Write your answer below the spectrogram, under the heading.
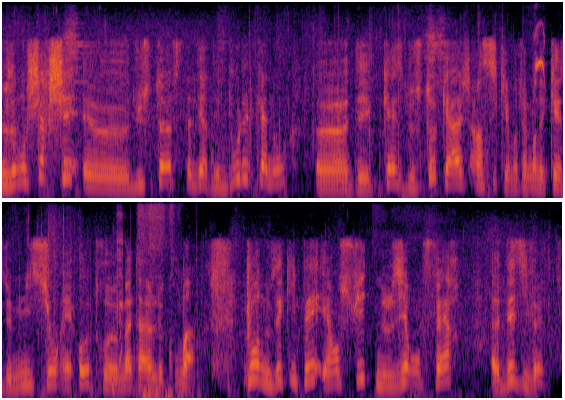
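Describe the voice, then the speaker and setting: A man's high voice with very wide pitch swings, at a fairly quick pace, amid noticeable background noise. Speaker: gamer streaming with friends. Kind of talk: casual gaming chat. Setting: voice chat on Discord. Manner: fast.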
